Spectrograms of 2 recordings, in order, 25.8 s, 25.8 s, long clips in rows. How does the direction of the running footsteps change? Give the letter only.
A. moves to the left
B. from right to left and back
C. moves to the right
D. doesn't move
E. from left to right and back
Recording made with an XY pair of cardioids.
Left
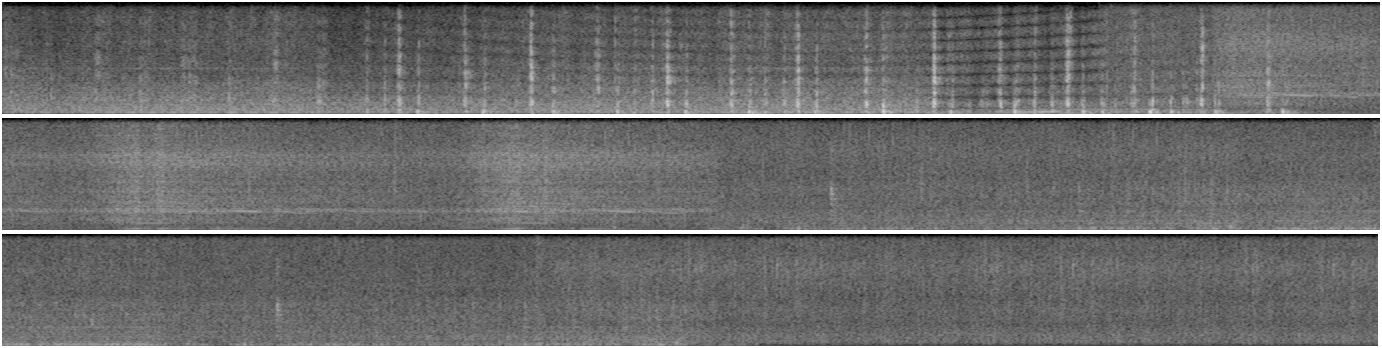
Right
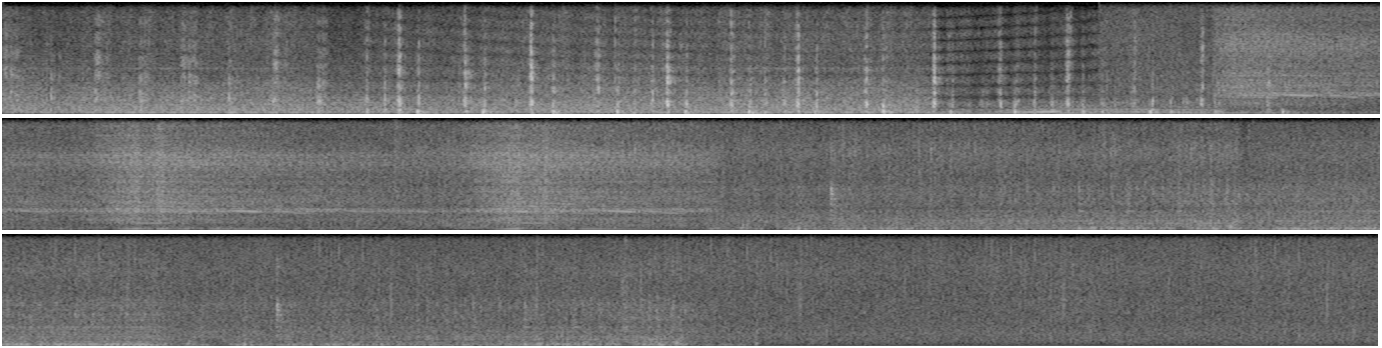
A.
